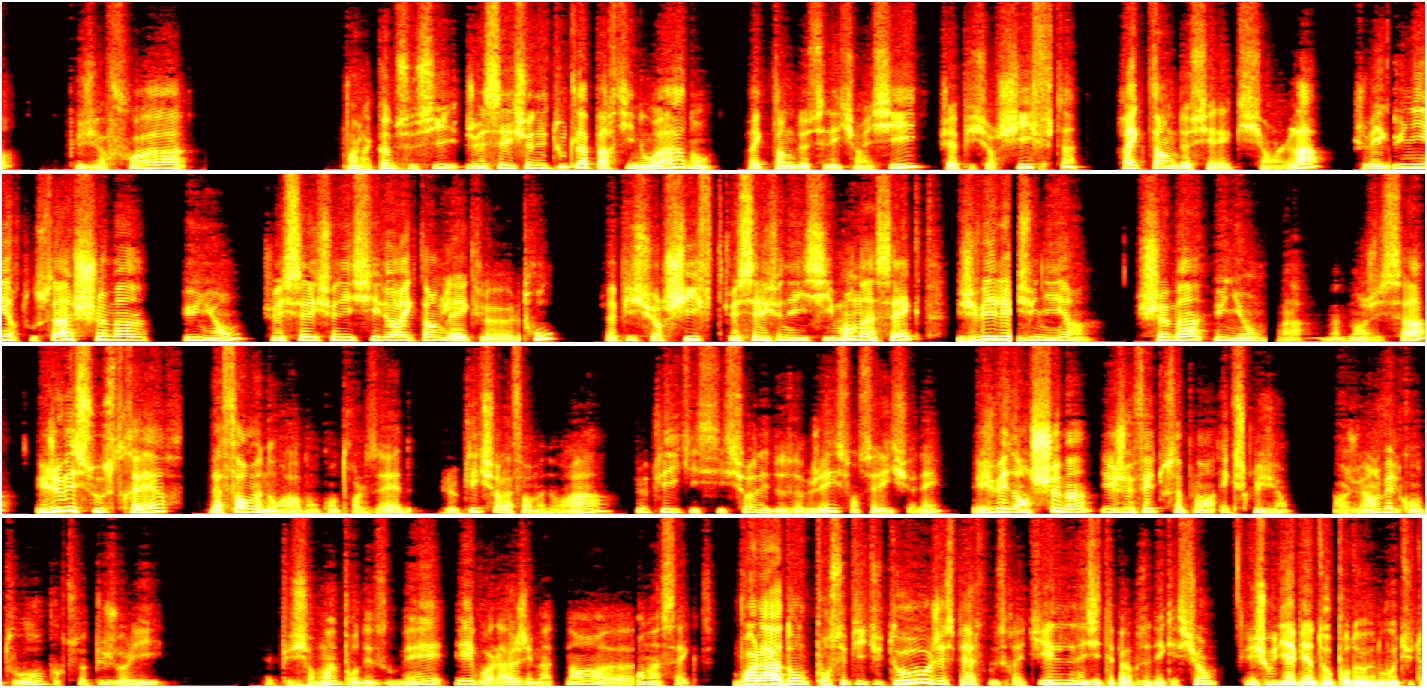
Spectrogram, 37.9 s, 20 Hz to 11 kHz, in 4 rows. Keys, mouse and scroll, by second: 0.1 click, 0.2 click, 0.4 click, 0.6 click, 0.7 click, 0.9 click, 1.1 click, 1.3 click, 1.4 click, 1.7 click, 1.7 click, 1.8 click, 1.9 click, 2.0 click, 4.8-6.1 drag, 7.3-8.6 shift+drag, 9.9 click, 10.8 click, 15.6 shift+click, 17.0 click, 17.9 click, 18.1-19.1 drag, 19.9 click, 20.9 ctrl+z, 21.2 middle click, 22.0 shift+click, 23.0 click, 23.3 shift+click, 25.8 click, 27.1 click, 29.5 middle click, 31.0 middle click, 31.6 click.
